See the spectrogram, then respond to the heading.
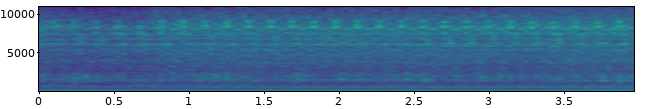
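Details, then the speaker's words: MK1 Ford Transit diesel idling after fuel system overhaul and fresh oil change: steady even firing around 200 pulses a minute, no misses or knocks; running smooth, still blowing crap from exhaust. "Running pretty smooth now. Still blowing crap out of the exhaust."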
